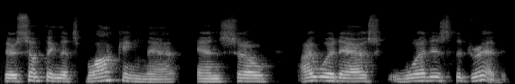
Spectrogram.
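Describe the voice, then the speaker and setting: A male psychiatrist with a voice on the high side speaks a little slowly. Over a video call in an online talk, he answers questions thoughtfully, often repeating words as he thinks.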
